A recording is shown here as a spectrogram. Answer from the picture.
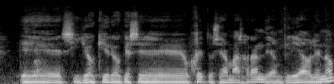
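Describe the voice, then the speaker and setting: Over noticeable background noise, a man speaks at a fairly quick pace with a fairly low pitch. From Spain, Zaragoza. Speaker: architect. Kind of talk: interview. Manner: halting.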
